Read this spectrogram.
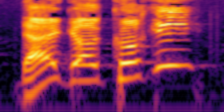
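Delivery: high, loud questioning squawk; mimicking pet bird. Forgotten macaw calls after owner heading out the door, high bird squawk. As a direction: pipe up like a talking bird. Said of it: "I was headed out the door".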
